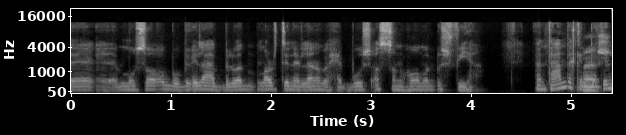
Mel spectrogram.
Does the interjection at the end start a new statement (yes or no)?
no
